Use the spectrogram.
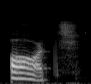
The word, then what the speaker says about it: ağaç: Mesela ağaç kelimesinde burada iki tane A ve A, yani iki A'nın arasında yumuşak G. Buradaki telaffuz ağaç. Eğer yumuşak G olmasaydı bu ağaç olurdu. Burada yumuşak G'nin olması bunu yumuşak bir şekilde söylememiz gerektiğini belirtiyor. Yani bunu ağaç değil, ağaç olarak söylememiz gerekiyor.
